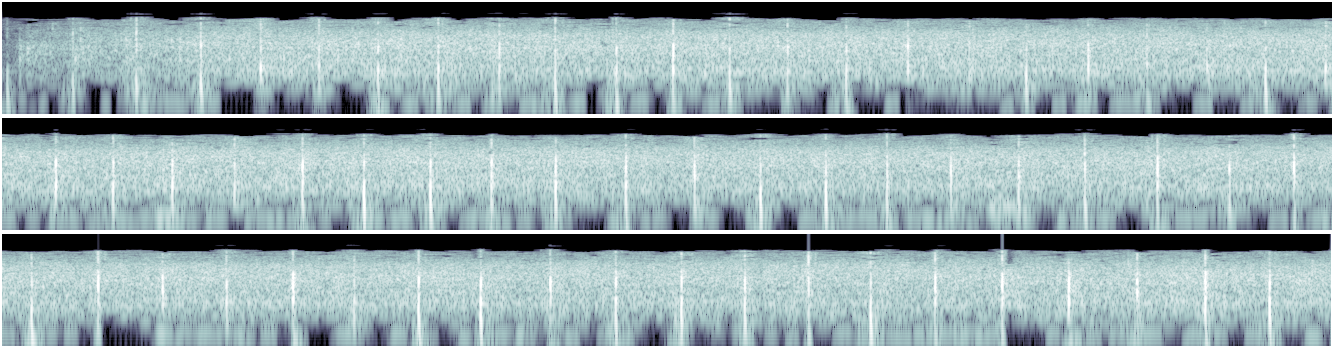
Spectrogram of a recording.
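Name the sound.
audience clapping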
